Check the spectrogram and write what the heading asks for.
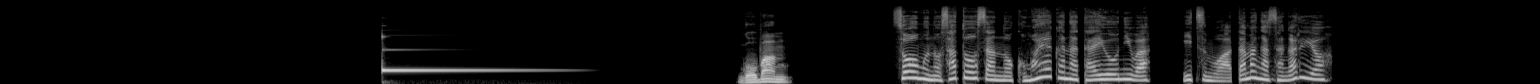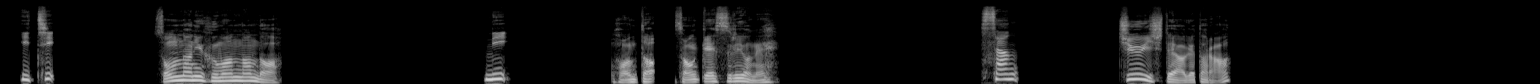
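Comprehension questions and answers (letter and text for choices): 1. 総務の佐藤さんの細やかな対応にはいつも頭がさがるよメイ。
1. そんなに不満なんだ。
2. ほんと、 尊敬するよね。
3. 注意してあげたら?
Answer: 2. ほんと、 尊敬するよね。

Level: 【N1 第1回】聴解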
